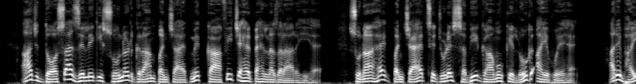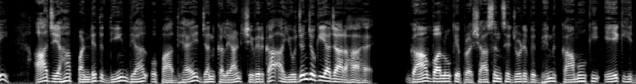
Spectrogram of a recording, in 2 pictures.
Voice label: documentary hindi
